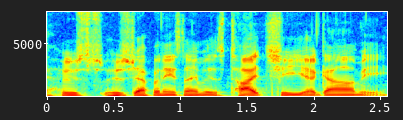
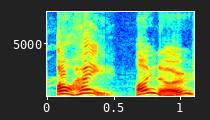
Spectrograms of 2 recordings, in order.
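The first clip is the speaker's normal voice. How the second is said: higher, louder eager idea; bright idea; 11 semitones higher, 5 dB louder than usual. Acted. Sora struck by an idea, high and eager. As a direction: pop up with a plan. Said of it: "she says".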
